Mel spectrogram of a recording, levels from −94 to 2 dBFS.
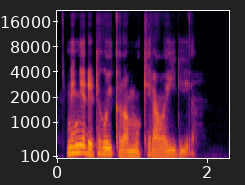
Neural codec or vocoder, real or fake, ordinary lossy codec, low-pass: codec, 44.1 kHz, 2.6 kbps, SNAC; fake; none; none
